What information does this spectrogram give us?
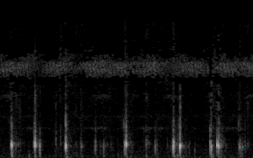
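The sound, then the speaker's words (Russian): Horse hooves clip-clop at a steady trotting pace as a horse-drawn carriage (a britzka) pulls away, about nine crisp hoof strikes in quick succession, clear, with a faint steady hiss in the background and no voices. “Дениска ахнул на лошадей, бричка взвизгнула и покатила, но уж не по дороге, а куда-то в сторону”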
